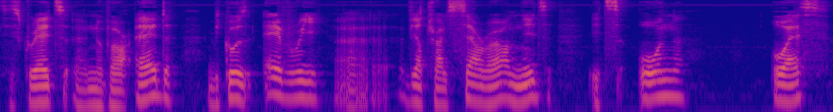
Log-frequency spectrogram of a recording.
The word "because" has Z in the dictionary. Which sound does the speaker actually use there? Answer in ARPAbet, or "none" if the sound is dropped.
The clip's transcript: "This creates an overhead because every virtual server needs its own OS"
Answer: Z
